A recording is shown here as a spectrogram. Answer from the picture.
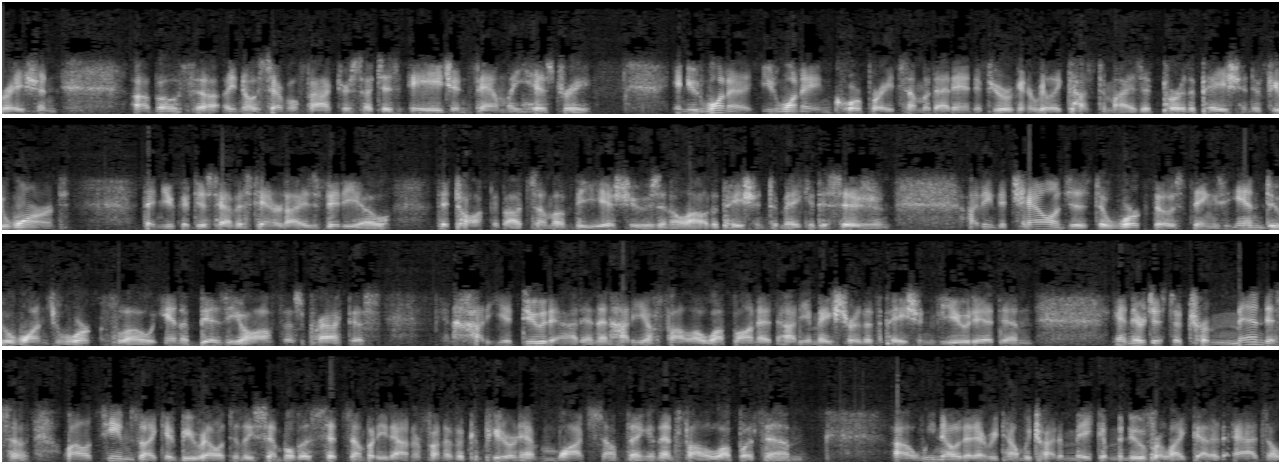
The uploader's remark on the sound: May 2006 Author in the Room® Teleconference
